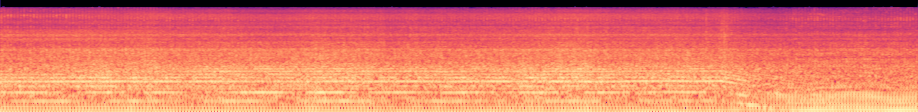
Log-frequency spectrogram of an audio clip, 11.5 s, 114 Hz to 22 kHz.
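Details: Over-20-year-old Craftsman riding mower, Kohler Command engine, on a test cycle after the wrongly fitted deck belt that locked the engine was refitted: steady, even fast pulse, note holding level with no knocking or slipping; normal running.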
